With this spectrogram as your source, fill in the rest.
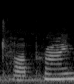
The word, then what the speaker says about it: Toprime: here on an ipad case i believe it's pronounced top rhyme it's t.o.p r IM e but before we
